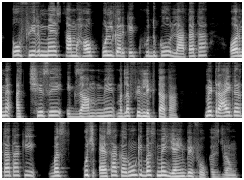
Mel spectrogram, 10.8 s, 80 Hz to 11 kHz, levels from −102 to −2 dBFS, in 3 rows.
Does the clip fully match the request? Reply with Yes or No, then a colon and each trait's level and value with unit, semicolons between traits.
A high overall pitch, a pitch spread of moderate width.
Yes: high, 210 Hz; average, 3.9 semitones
